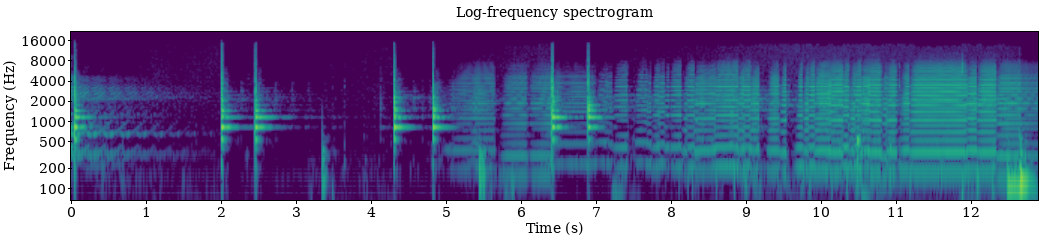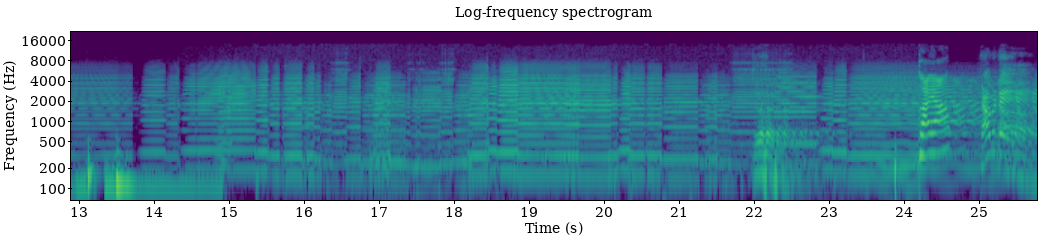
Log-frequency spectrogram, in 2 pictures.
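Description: Harmonium playing a steady introductory melody in Indian folk style, preceded by a few short separate notes after a brief silence. A low drum thud sounds in the middle, and a singing voice comes in near the end.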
